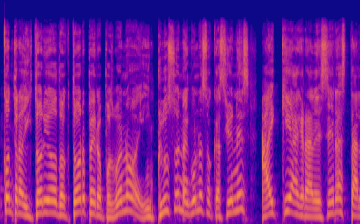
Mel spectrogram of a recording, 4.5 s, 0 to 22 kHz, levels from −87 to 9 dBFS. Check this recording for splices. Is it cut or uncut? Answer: cut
